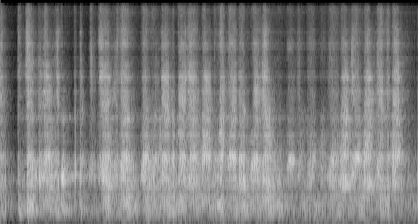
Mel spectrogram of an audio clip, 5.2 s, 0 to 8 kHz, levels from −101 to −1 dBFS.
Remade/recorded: remade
